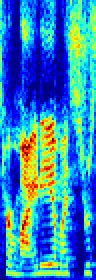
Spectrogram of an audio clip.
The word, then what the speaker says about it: Hermione: out and everybody like my sister was always pronouncing it hermoine in this books because like nobody told her otherwise and then i remember the movie came out and it was hermione and my sister's like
